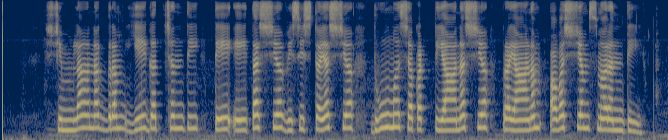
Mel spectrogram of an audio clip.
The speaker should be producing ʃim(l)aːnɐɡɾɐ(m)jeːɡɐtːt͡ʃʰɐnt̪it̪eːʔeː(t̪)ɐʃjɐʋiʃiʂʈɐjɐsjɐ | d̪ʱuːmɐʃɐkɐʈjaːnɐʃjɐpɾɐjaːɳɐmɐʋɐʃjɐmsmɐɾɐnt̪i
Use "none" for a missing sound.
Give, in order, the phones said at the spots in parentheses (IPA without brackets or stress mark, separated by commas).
l, m, t̪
